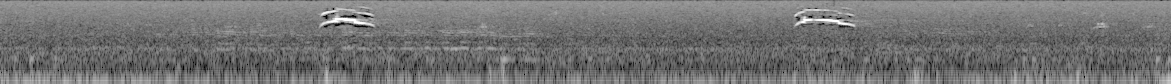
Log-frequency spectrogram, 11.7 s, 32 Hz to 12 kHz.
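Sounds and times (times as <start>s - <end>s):
faint background hiss: 0.0s - 11.7s
European honey buzzard short clear arched whistle call: 3.2s - 3.8s, 8.0s - 8.6s.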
